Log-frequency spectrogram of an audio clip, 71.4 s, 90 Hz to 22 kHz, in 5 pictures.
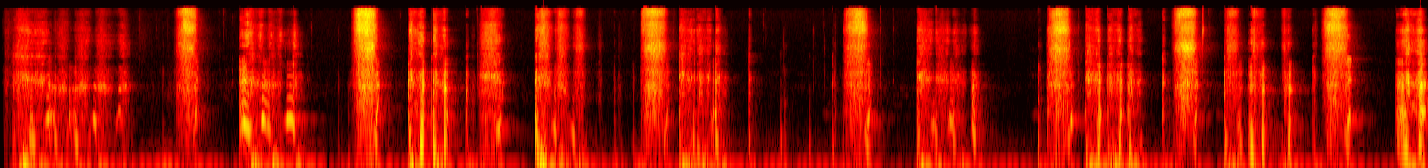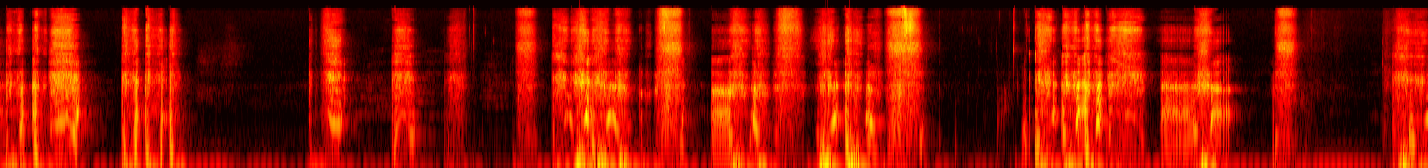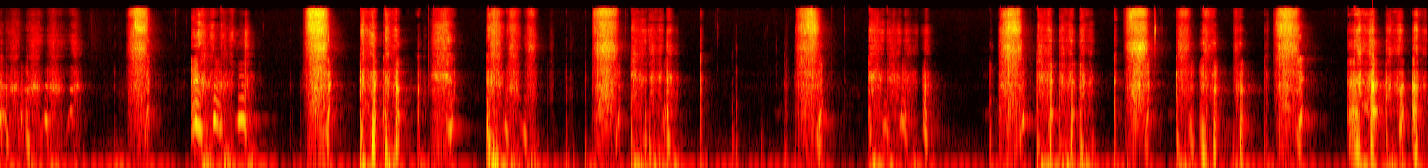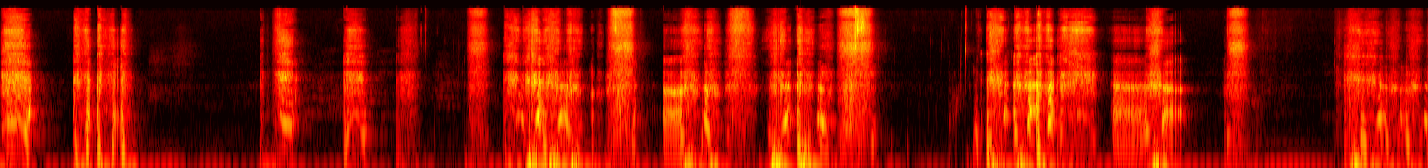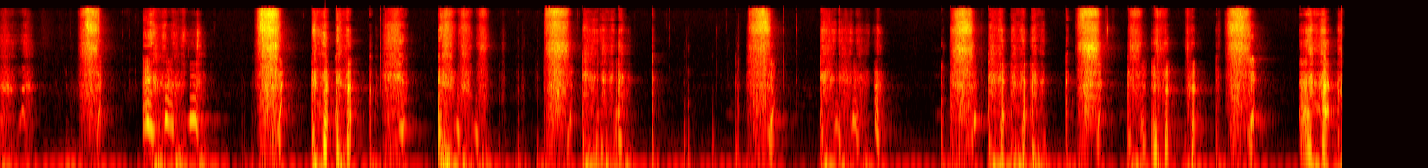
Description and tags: very annoying cry and some people cant even last 3 seconds listening
wake, acting, emotional, cry, annoying, crying, upset, hurt, weep, scared, sadness, tears, worried, sad, sound, whisper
